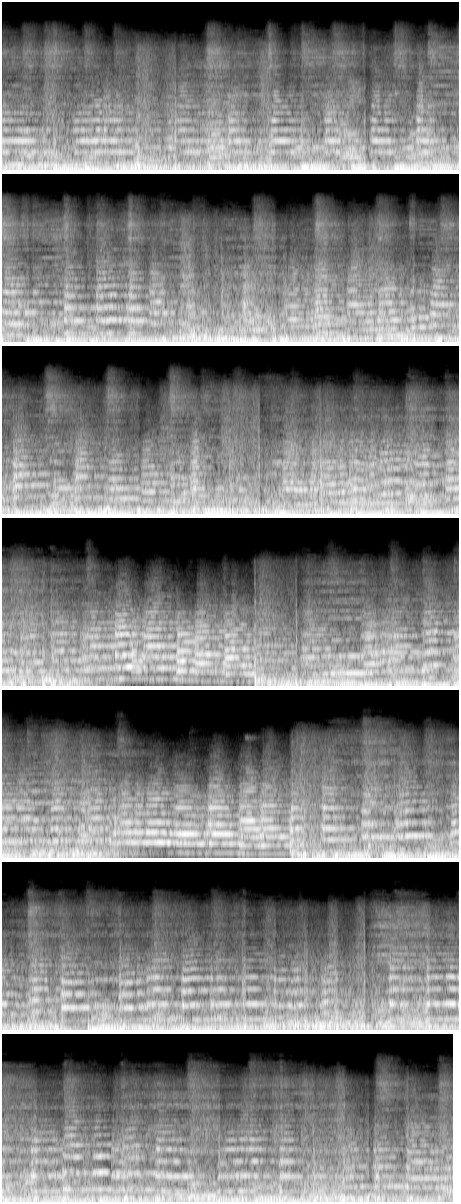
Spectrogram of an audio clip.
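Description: Traditional jazz band playing live: brass horns out front over piano and drums. Twice, about halfway through, the low rhythm drops out for a moment while the horns carry on, like stop-time breaks.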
